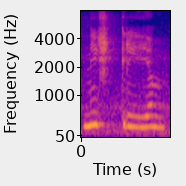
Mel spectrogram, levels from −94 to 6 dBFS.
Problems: none marked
